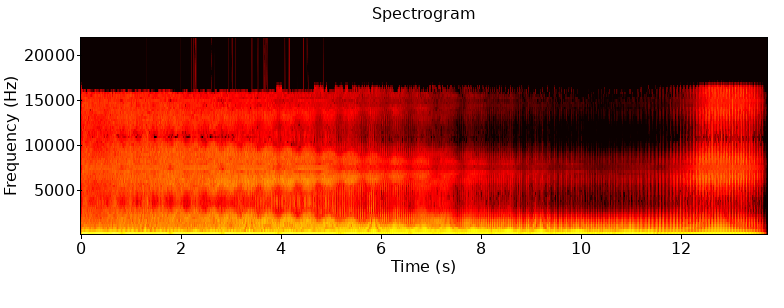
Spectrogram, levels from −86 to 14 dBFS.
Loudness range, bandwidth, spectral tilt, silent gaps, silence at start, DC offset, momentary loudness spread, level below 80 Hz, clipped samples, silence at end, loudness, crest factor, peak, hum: 4 LU; 16.5 kHz; -6.5 dB/octave; none; 0 s; under 0.1%; 5 LU; -12 dBFS; under 0.1%; 0.1 s; -11 LUFS; 10 dB; 0 dBFS; none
